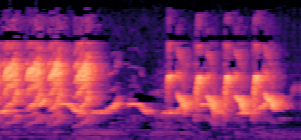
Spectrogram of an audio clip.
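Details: Wild Chinese hwamei in loud song: rapid, rich, warbled phrases of repeated high notes, with a gliding whistle in the middle, delivered continuously and vigorously.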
